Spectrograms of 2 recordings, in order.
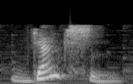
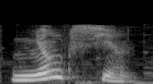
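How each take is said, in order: First: The word is said with a standard accent. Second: The word is said with an Efik accent. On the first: The speaker calls it right. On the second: The speaker calls it wrong.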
